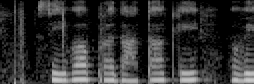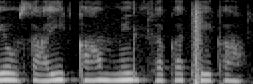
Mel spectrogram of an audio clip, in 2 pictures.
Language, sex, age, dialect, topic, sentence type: Chhattisgarhi, female, 18-24, Western/Budati/Khatahi, banking, question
